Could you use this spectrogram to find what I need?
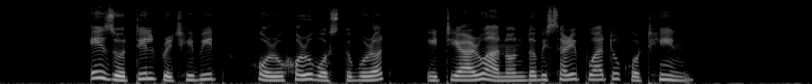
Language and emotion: Assamese, sad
